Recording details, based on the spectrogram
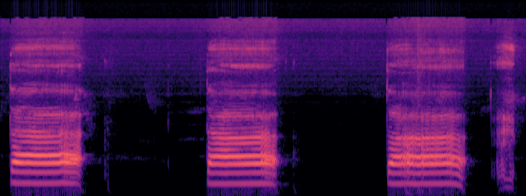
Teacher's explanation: জিহ্বার আগাটা উপরের দুই দাঁতের গোড়ার সঙ্গে লাগিয়ে উচ্চারিত হবে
